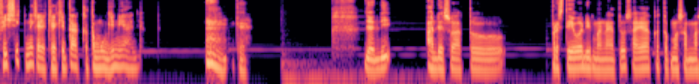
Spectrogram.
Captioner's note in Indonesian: berdehem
